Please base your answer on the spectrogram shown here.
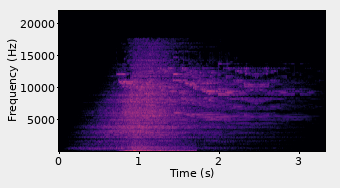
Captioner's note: bells chime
